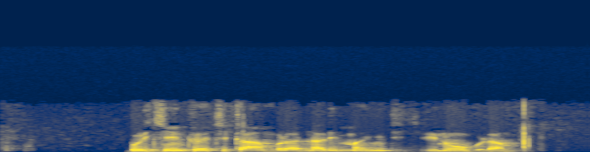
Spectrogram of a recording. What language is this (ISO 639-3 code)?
lug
